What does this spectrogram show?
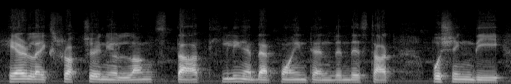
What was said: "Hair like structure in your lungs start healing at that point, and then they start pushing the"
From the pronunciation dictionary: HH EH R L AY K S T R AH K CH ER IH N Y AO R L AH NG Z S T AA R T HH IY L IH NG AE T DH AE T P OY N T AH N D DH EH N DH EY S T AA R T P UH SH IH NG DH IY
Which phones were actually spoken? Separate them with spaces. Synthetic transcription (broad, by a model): HH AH R L AY K S T R AH K CH ER IH N Y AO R L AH NG S T AA R T HH IY L IH NG AE T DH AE T P OY N T AH N D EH N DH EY S T AA R T P UH SH IH NG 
